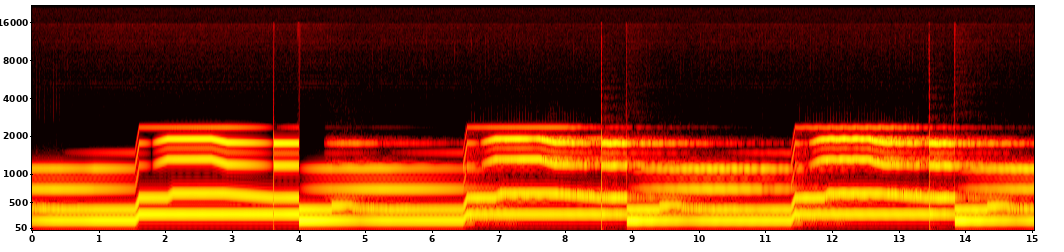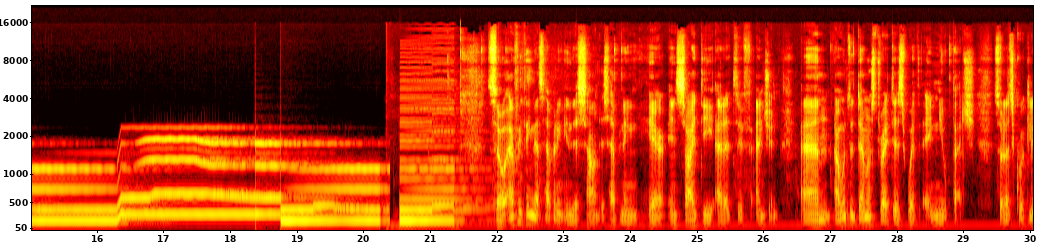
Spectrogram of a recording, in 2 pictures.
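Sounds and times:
synthesizer sustained notes: 0.0s - 23.0s.

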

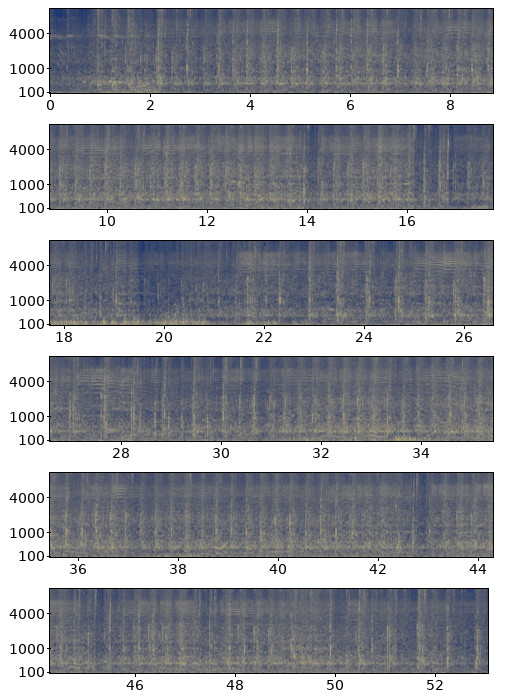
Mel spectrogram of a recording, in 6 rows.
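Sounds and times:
sharp rhythmic strikes: 0.0s - 19.4s, 20.4s - 53.0s
crowd noise: 0.0s - 53.0s
stadium music with steady beat: 0.0s - 53.0s.

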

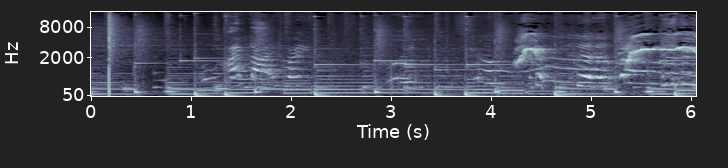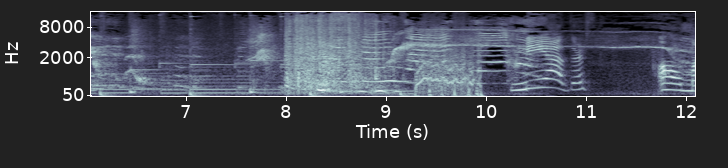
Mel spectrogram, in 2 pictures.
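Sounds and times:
background music: 0.0s - 10.2s
toddlers' voices: 0.7s - 11.0s
child crying out: 3.0s - 10.6s.

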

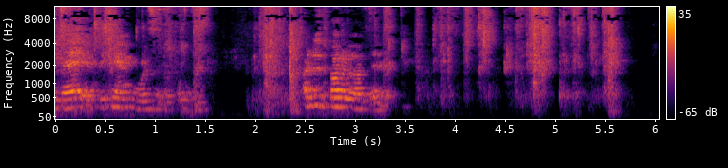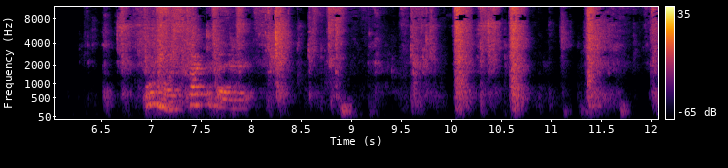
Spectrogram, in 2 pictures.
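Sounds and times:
plastic mailer bag rustling: 6.5s - 10.8s.

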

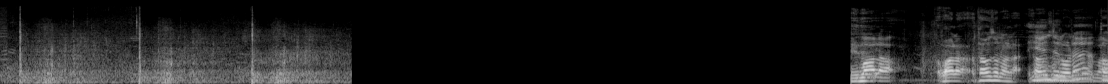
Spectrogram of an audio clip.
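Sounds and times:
firework bangs: 0.0s - 3.6s
fireworks crackling in the sky: 0.0s - 3.6s.

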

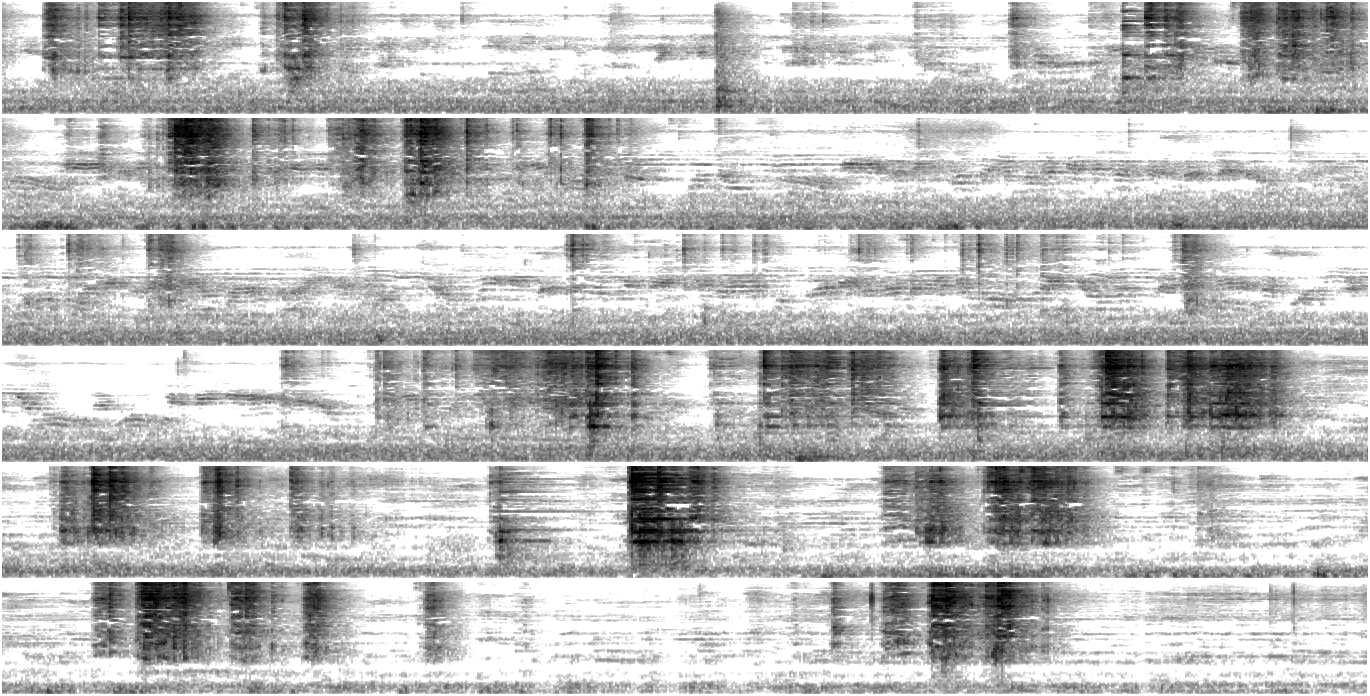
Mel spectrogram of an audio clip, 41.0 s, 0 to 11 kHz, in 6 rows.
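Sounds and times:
metal bowl scraping on stone floor: 0.2s - 1.8s.

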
